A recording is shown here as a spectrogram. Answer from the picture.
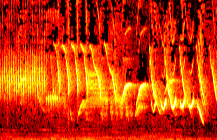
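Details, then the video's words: Sirtu (ashy tailorbird) in lively song: a buzzy high trill opening, then repeated sharp downslurred whistles building into quick looping notes and a final falling sweep. "Sirtu gacor ampuh pancing bunyi sirtu bahan"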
